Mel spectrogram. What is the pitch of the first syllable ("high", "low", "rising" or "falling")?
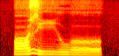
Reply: rising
